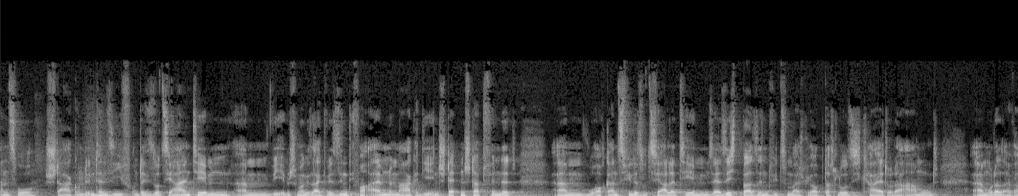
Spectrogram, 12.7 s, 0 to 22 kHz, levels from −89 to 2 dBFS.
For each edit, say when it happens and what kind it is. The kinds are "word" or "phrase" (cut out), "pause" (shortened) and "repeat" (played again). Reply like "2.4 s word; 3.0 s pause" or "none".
4.4 s word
